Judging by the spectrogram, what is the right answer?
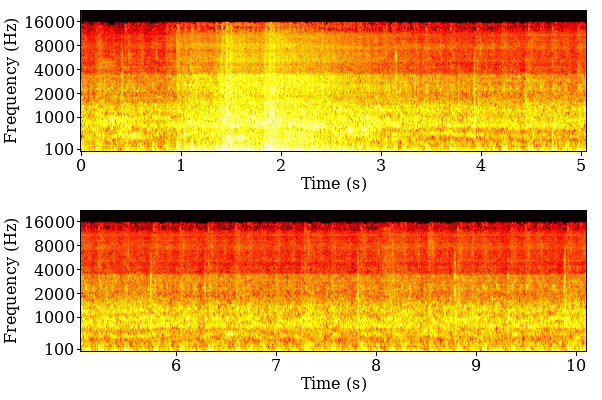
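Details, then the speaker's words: Honda Future (Fu) motorcycle with smoking problem: idling about four beats a second, then loud rough groaning swell from the clutch that rises and fades; clutch groans and clunks every few turns, stalling the engine. "cái nồi á nó bị thứ nhất là nó ọ thứ hai là nó chạy hai ba vòng nó làm cái sựng cái hai ba vòng nó làm cái cụp cái vậy đó tắt máy luôn vậy đó"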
